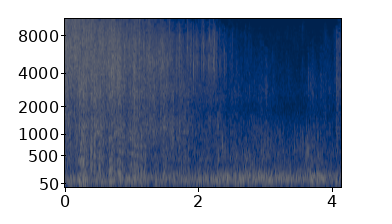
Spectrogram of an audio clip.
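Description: A deep, continuous rumbling noise with a hiss on top, the hiss thinning out after about two seconds.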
